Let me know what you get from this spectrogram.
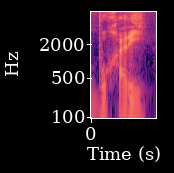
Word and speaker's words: Бухари: А в декабре, 23 декабря будет большой лайнап в Бухаре, здесь в Бухари, э, в грузинском э, надо ставить ударение на каждом слог, Бухари.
